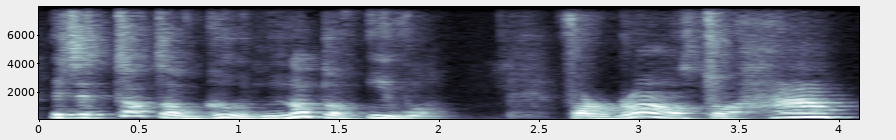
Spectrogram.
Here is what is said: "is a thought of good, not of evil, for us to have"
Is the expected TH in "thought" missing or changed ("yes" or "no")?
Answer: yes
